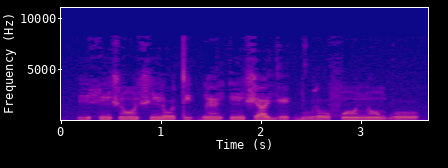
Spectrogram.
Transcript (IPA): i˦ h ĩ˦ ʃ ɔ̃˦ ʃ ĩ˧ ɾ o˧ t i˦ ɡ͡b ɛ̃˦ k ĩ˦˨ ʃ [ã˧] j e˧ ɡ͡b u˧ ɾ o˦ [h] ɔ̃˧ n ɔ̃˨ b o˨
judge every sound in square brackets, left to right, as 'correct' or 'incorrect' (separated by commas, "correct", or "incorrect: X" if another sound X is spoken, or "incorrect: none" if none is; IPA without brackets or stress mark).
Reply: incorrect: a˧, incorrect: f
